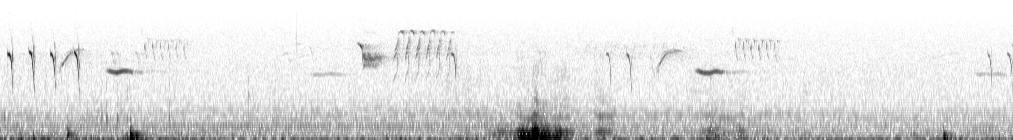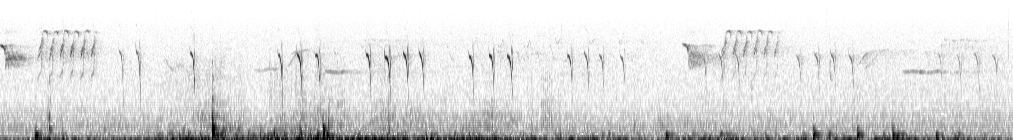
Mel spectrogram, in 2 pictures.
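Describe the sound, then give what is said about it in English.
What looks like a female bird, sitting in the top of a lone pitch pine, gives repeated bursts of short, high, scratchy chirps, pausing between runs, over a steady low rumble of wind or background noise. No one speaks. “And it looks like a female bird sitting in the top of this lone pitch pine.”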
